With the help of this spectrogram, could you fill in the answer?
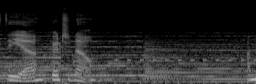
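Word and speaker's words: Diya: but like diamond diamond it's even more like it if you say your name wrong like daya instead of Dee okay so her name is dia good to know I'm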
